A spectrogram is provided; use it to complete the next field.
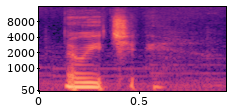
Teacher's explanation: The T is a ch sound.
